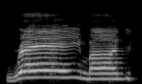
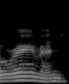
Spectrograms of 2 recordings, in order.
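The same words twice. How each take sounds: First: Loud, high yell with the mouth wide open; mom calling child. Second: Soft, mumbled with a stiff jaw; barely moving jaw. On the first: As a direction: call your kid in from outside. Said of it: "yell it like a mom calling her child". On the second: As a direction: say it like a ventriloquist, mouth almost shut. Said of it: "we are barely moving your jaw". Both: Shown as a demonstration.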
